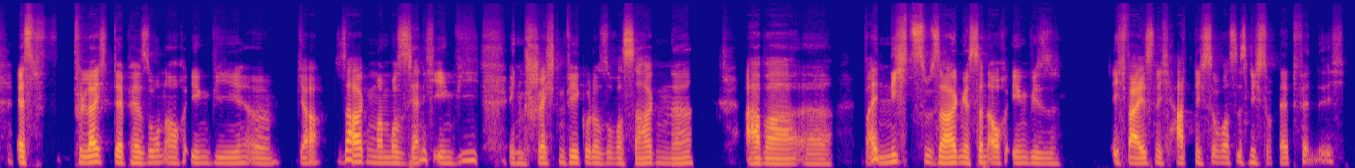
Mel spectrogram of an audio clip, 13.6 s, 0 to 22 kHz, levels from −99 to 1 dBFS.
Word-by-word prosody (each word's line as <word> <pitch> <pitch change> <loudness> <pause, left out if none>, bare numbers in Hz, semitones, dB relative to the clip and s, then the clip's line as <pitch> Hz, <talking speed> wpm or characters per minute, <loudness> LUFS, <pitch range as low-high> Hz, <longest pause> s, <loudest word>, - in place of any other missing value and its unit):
es - - +4 0.3
vielleicht 150 +2 +5
der 145 -2 +5
Person 135 +2 -3
auch 130 -2 -4
irgendwie, 130 -1 -6
ähm, 130 0 -7 0.2
ja - - 0
sagen, 155 -2 +5
man 135 0 -2
muss 130 0 -3
es 120 - -1
ja 125 - -1
nicht 210 - -7
irgendwie 145 +9 -5 0.3
in 130 - -7
'nem 125 - -9
schlechten 130 +4 -1
Weg 140 0 -1
oder 135 -2 -3
sowas 125 -1 0
sagen, 130 0 -2
ne? 120 +3 -4 0.5
Aber, 115 -2 +1
äh, - - -44 0.2
weil - - +3
nichts 160 +5 +2
zu 160 - -3
sagen 135 +1 +6
ist 135 - +1
dann 140 - 0
auch 135 - +2
irgendwie 130 0 -4
s 120 -1 -8 0.5
ich - - -4
weiß 125 +1 +7
nicht, 135 -3 -8
hat - - +2
nicht 130 -5 -2
sowas, 135 +1 -4
ist - - -5
nicht 140 -4 -2
so 130 - -8
nett, 125 - -5
finde - - -10
ich. - - -14
130 Hz, 205 wpm, -25 LUFS, 125-140 Hz, 0.5 s, weiß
